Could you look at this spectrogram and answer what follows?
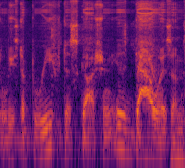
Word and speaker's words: Taoism: a brief discussion is taoism sometimes spelled with a t rather than a d as you see it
